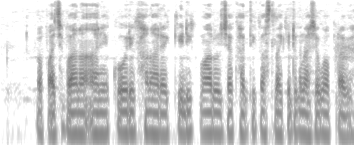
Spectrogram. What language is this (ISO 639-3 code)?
mar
